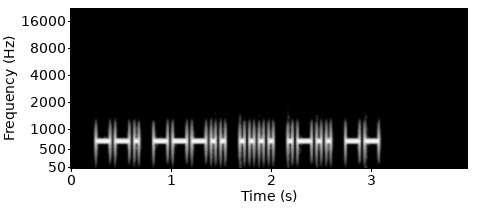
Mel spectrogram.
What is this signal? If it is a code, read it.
Morse code, heard as a keyed tone, about 25 wpm, 700 Hz. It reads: G8HLM
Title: DXCC-100 Call Signs - 5 Characters - 25wpm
